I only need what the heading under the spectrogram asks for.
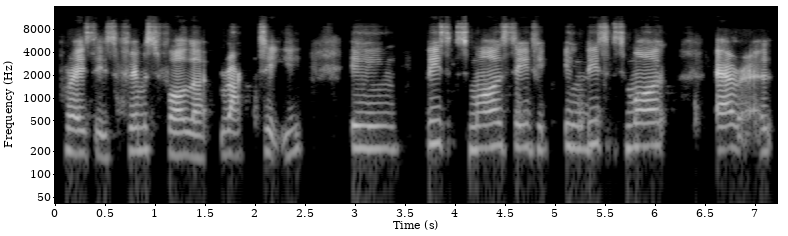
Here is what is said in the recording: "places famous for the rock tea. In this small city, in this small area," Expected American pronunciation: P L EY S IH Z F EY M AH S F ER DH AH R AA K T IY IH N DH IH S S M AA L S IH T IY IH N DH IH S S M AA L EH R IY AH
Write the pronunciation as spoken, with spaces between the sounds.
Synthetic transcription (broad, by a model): P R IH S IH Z F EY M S F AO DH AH R AA K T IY IH N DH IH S S M AA L S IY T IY IH N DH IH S S M AA L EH R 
